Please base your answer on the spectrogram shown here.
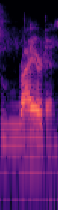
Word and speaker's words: Riordan: The pronunciation of my last name is Riordan, Riordan.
